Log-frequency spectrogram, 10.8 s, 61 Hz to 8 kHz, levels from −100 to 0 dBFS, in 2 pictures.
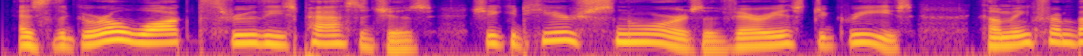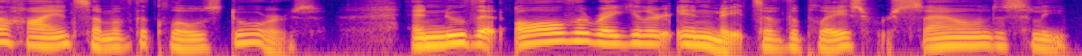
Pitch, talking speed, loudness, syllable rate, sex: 170 Hz, 195 wpm, -18 LUFS, 5.4 syllables/s, female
